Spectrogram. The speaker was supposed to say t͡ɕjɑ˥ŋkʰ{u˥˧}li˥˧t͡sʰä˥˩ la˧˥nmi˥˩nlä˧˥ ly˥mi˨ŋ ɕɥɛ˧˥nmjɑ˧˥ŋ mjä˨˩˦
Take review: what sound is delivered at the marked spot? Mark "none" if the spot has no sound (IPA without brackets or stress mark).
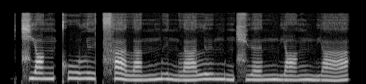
u˥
